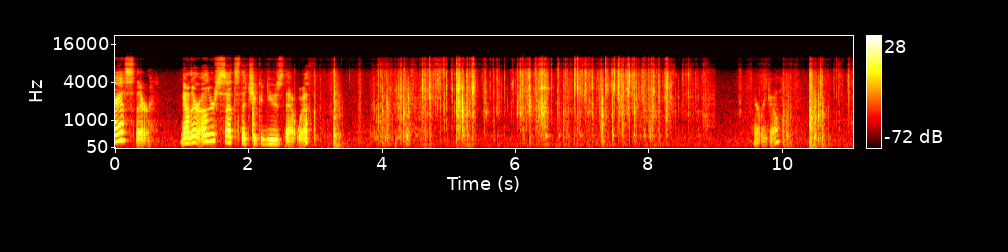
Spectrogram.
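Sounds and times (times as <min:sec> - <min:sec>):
plastic sheet crackling: 0:03.9 - 0:09.0, 0:10.4 - 0:11.0.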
